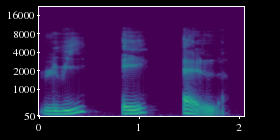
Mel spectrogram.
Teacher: you don't make any liaison so no links after a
